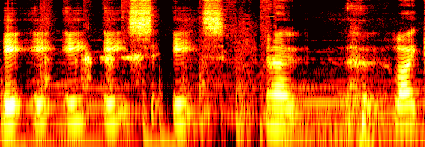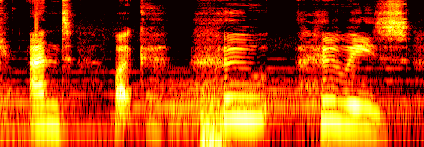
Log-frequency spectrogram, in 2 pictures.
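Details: Podcast host who says he stammers himself; stuttering.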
